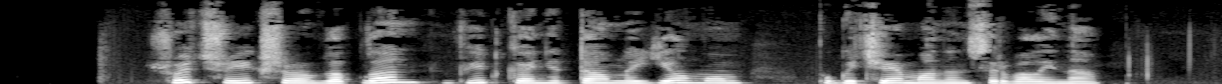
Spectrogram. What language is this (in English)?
Mari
